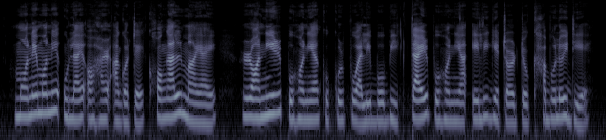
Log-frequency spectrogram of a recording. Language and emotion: Assamese, neutral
